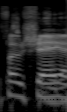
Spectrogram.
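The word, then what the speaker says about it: Faucher: Dr. Foucher at three. – He's getting three saves last week. Calvin Fauché, I should pronounce his name properly.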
